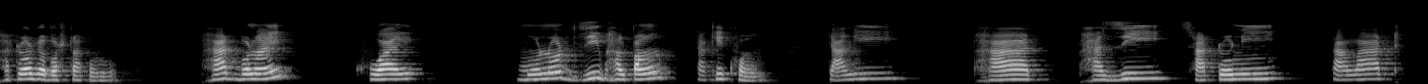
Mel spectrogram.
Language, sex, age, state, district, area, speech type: Assamese, female, 45-60, Assam, Biswanath, rural, spontaneous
